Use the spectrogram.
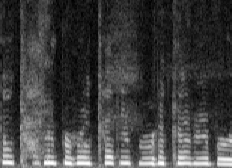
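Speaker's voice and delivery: very high, frantic repeated prayer; hammed-up panicked whimper; whimpering in terror. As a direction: whimper it over and over in a squeaky pitch. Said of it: "hear her whimpering and scream and going like".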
